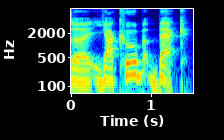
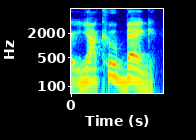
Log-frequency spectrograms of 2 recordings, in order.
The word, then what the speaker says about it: Yakub Beg: But an Uzbek, his name was Yakub Bek, or Yakub Beg, depending on how you pronounce it.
